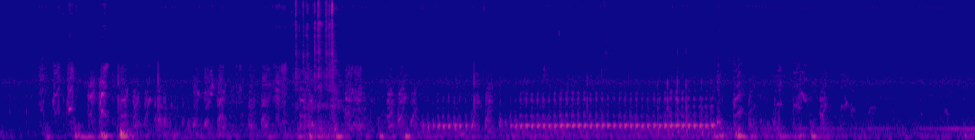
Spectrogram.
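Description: Guinea pigs scampering on a fleece-covered pen floor, their feet pattering and tapping in scattered bursts. About four seconds in, one gives a low, buzzing purr that lasts about three seconds, and a fainter one follows near the end.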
